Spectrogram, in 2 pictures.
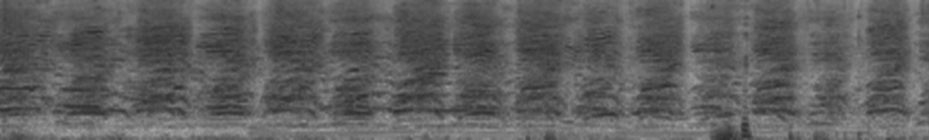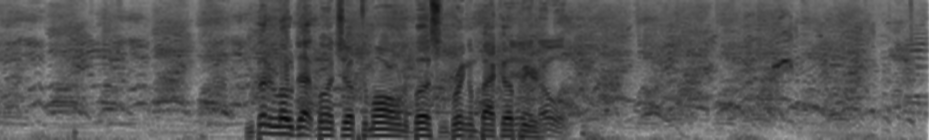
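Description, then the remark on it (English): The Woodland and Cedar Bluff student sections trade loud chants and cheers back and forth during a tied game in the top of the fifth inning, rhythmic crowd shouting that swells into a louder burst of yelling midway, with a man talking over the noise. “The Woodland student section and the Cedar Bluff student section kind of going back and forth.”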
